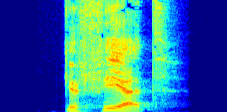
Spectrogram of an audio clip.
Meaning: vehicle
- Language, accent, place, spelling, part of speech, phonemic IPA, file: German, Germany, Berlin, Gefährt, noun, /ɡəˈfɛːɐ̯t/, De-Gefährt.ogg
